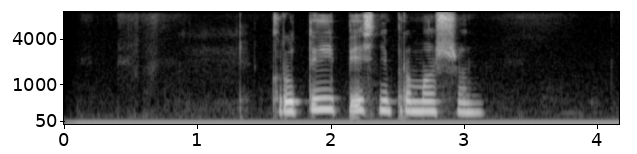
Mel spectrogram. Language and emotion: Russian, neutral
